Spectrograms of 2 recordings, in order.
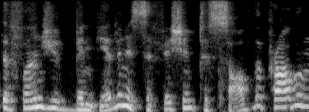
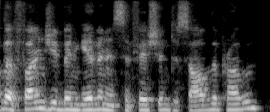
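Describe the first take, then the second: First: It is said in a doubting, questioning voice. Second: It is said in a flat, monotone voice. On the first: The asker doubts the funds are enough. The speaker calls it right. "I'm going to put a doubtful tone" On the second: The question sounds routine and invites an easy yes. The speaker calls it wrong. "the wrong tone to use here... my tone is just a monotone tone"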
